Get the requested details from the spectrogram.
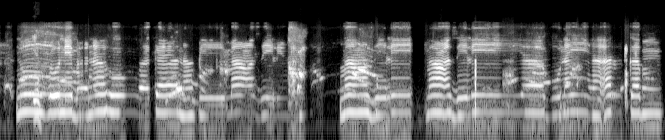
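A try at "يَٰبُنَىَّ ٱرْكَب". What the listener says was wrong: Langsung hamzah wasol tidak dibaca di tengah kalimat ya. Ya bunayyar kam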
